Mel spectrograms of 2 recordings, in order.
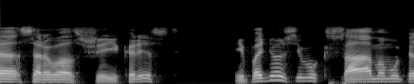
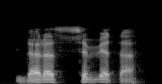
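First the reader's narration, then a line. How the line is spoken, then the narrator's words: Stern. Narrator (Russian): строго сказал Илья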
